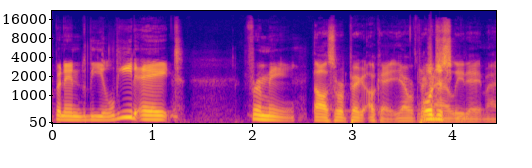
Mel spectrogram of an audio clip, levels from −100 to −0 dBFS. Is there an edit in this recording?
yes; 1 cut; at 2.5 s

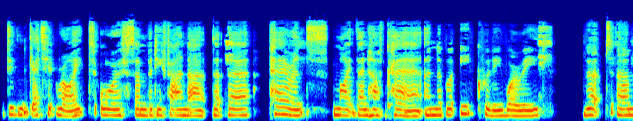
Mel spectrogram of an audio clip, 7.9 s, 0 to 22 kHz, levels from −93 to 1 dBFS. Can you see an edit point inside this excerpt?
yes; 3 cuts; at 3.3 s, 4.8 s, 5.6 s

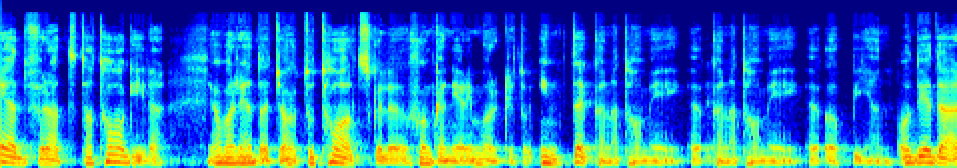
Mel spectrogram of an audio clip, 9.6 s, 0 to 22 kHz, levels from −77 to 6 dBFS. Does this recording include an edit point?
yes; 1 cut; at 7.0 s

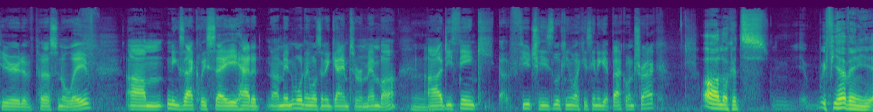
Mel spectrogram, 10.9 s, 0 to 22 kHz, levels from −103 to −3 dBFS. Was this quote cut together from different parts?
yes; 5 cuts; at 2.1 s, 3.3 s, 3.8 s, 6.7 s, 8.7 s

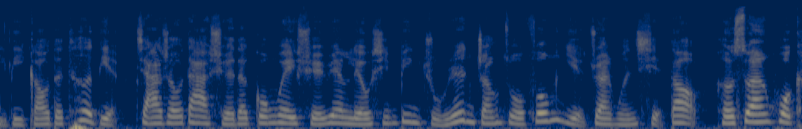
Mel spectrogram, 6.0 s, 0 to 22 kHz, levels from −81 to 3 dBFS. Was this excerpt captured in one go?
yes; 0 cuts

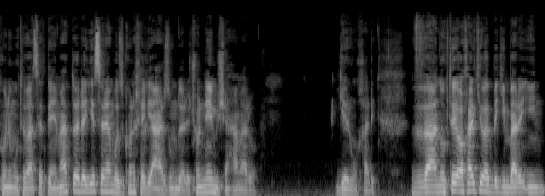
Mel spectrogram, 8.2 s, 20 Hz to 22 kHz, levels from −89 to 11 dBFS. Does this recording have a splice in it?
no; 0 cuts

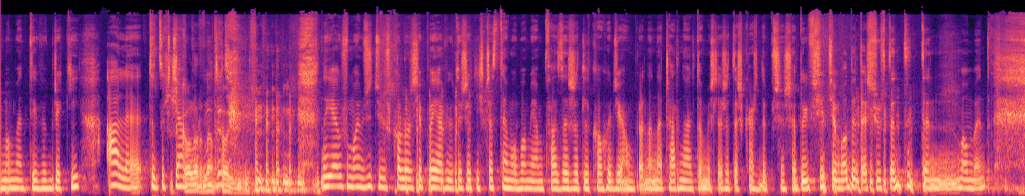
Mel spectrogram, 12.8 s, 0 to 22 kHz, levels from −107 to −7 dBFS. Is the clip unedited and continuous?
yes; 0 cuts

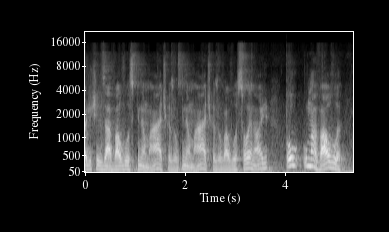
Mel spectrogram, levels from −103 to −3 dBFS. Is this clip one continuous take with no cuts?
no; 1 cut; at 1.9 s

